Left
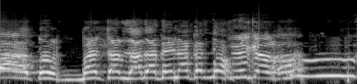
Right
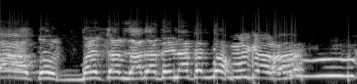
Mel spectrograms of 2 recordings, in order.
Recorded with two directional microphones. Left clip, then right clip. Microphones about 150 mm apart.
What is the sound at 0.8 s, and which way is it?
A man's voice, 20° right (ahead or behind).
